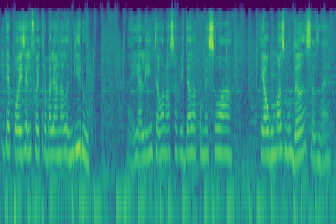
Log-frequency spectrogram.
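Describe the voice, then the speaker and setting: A woman's voice: high-pitched, steady tone, brisk, music in the background. A woman from southern Brazil, a shop owner interviewed in a radio studio, telling her story in a plain, simple way with frequent tag questions.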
